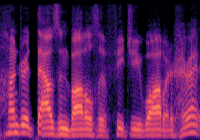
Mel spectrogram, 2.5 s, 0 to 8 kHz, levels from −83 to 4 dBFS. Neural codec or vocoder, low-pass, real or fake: codec, 16 kHz in and 24 kHz out, 0.4 kbps, LongCat-Audio-Codec, fine tuned four codebook decoder; 7.2 kHz; fake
